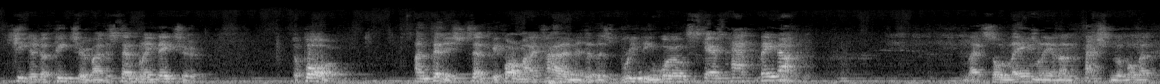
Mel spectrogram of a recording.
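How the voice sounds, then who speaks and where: A man's voice: on the low side, close to an everyday voice. Man performing a echoey, theatrical Shakespearean scheming villain. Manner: theatrical, declamatory, slow drawn-out emphasis. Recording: distant, echoey live hall recording.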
